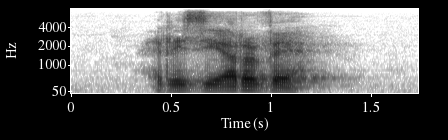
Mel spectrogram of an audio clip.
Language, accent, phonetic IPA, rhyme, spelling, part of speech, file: German, Austria, [ʁeˈzɛʁvə], -ɛʁvə, Reserve, noun, De-at-Reserve.ogg
- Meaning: reserve (that which is reserved, or kept back, as for future use)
